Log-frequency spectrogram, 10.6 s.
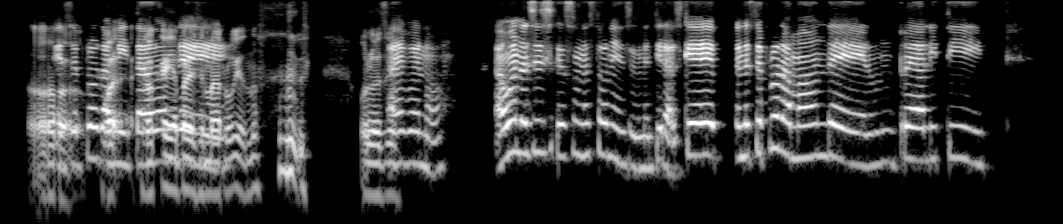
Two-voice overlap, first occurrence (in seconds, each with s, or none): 0.5 s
